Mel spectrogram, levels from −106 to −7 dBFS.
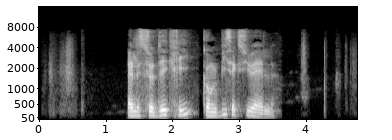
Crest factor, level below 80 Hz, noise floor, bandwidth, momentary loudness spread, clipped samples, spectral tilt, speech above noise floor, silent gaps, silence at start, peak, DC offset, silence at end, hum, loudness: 20 dB; -60 dBFS; -84 dBFS; 7.8 kHz; 8 LU; under 0.1%; -5 dB/octave; 66 dB; none; 0.4 s; -2 dBFS; under 0.1%; 0.8 s; none; -19 LUFS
